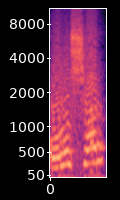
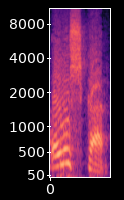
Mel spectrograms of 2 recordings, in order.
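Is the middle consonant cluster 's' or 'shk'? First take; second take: s; shk. First: The middle consonant sounds like a plain 's'. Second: The middle consonants sound like 'shk'. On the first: This is the standard way to say it. The speaker calls it right. "আমি এটাকে বলি" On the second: This is how some regional students say it. The speaker calls it wrong. "Habiganj শাখার স্টুডেন্টরা এটাকে কি বলে জানো?"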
